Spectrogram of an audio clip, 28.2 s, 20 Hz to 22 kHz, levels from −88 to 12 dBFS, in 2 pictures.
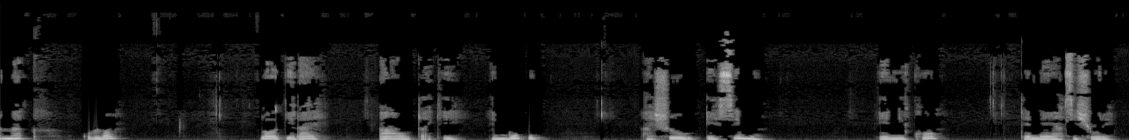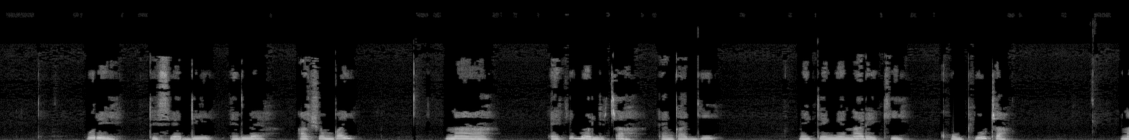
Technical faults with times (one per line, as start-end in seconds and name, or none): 0.00-28.24 generation loss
